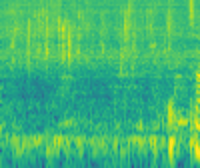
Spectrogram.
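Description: Kitchen tap running into the sink, a steady hiss of water.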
